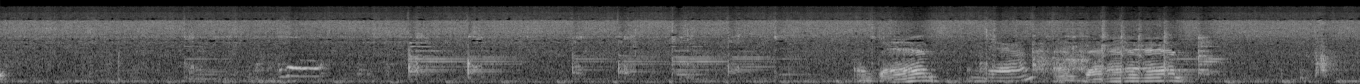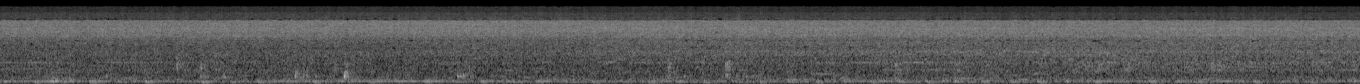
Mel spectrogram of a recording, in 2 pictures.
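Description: Diced vegetables and meat sizzling steadily in an aluminium wok, stirred with a metal spatula.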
